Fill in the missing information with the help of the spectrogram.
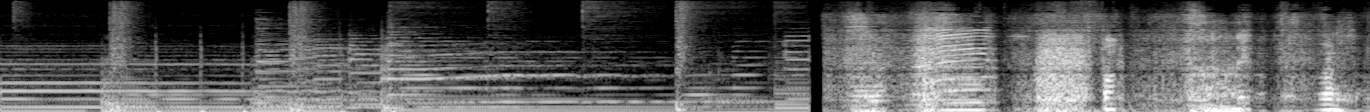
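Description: A love song plays up close: sustained, ringing instrumental notes open the passage, then a louder, denser stretch follows with a voice singing warmly over the accompaniment.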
